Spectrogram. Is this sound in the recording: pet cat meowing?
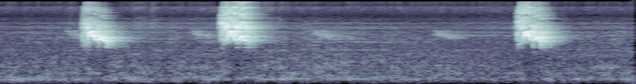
no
